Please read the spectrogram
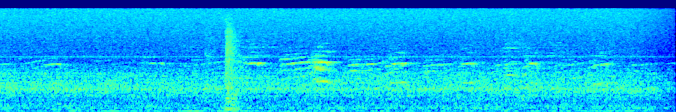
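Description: Steady background hiss of room ambience with faint, scattered bird chirps, and a single click about three seconds in.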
